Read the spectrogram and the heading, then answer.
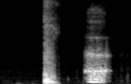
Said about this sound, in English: Muffin burp.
